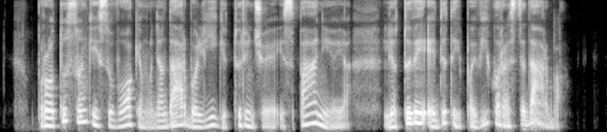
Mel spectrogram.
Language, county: Lithuanian, Telšiai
